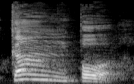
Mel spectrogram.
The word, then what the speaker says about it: campo: Então, vamos entender que esse M não traz nenhum som diferente. Você não vai falar campo. Esse M você não pronuncia. Ele só está me dizendo que esse A é nasal.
